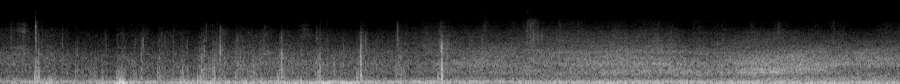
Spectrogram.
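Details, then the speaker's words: 2006 Dodge Magnum, warmed up, suitcase muffler replaced by two pass-through Magnaflows, rear mufflers retained: deep, steady low rumble with only a slight throaty edge and no rasp or rattle; well-muffled, mild exhaust note. "it just barely sounds a little throaty just barely sounds a little throaty those back mufflers still do a lot of muffling"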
